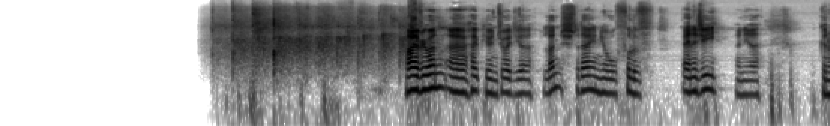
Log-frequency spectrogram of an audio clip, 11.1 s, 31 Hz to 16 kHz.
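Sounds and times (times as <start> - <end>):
audience applause: 2.7 - 6.1.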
